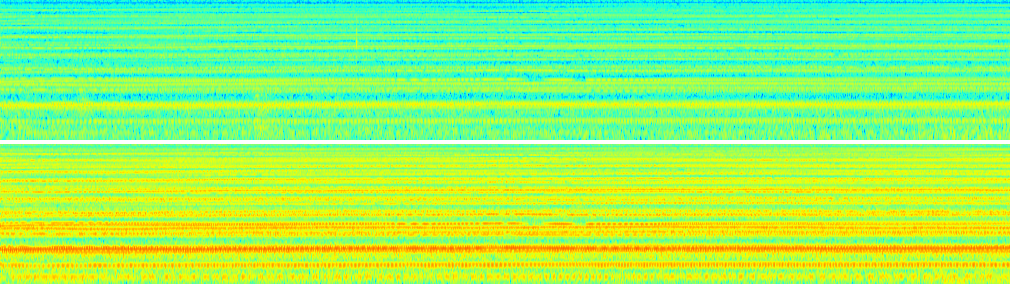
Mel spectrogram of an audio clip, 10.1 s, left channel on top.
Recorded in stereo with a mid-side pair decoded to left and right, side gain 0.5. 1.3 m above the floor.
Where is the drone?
65° right.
